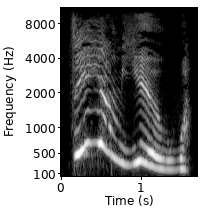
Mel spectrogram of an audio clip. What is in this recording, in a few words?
Damn You, Female; Exclamation Sound Effects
